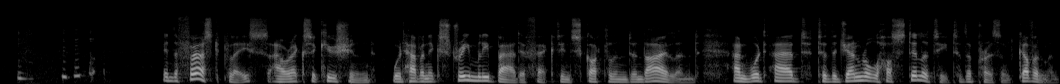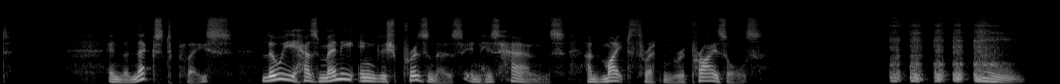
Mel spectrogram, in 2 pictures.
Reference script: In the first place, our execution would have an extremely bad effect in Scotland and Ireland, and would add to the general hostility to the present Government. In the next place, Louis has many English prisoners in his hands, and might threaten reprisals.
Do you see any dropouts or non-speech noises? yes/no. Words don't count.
yes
